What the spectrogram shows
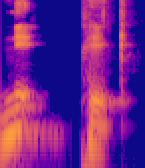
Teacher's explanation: Nitpick. Drop the T sound normally.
